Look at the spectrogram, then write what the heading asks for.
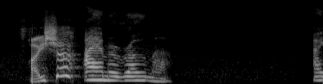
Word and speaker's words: Aishe: I've been pronouncing that wrong for years. I always thought her name was Ash. Aishe? Okay, fuck. Years, I've never pronounced her name right.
